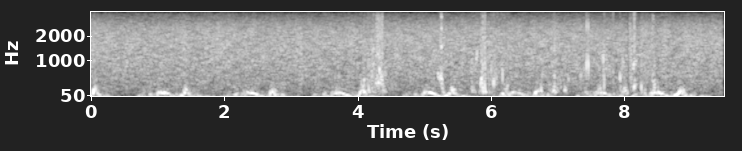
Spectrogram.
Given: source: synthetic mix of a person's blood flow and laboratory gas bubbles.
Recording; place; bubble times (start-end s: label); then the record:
Doppler ultrasound of blood flow; precordium
4.08-4.50 s: bubbles
5.22-5.37 s: bubbles
5.70-6.16 s: bubbles
6.19-6.33 s: bubbles
6.76-6.86 s: bubbles
6.90-7.23 s: bubbles
7.36-7.54 s: bubbles
7.62-7.78 s: bubbles
7.95-8.08 s: bubbles
8.11-8.38 s: bubbles
8.45-8.58 s: bubbles
From the record:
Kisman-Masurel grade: 222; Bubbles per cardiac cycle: several, 3 to 8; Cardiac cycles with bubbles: 10 to 50%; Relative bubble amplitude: moderate (0.250 to 0.450); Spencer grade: 2 (many but less than half of the cardiac periods contain bubble signals, singularly or in groups); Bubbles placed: anywhere in the cardiac cycle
